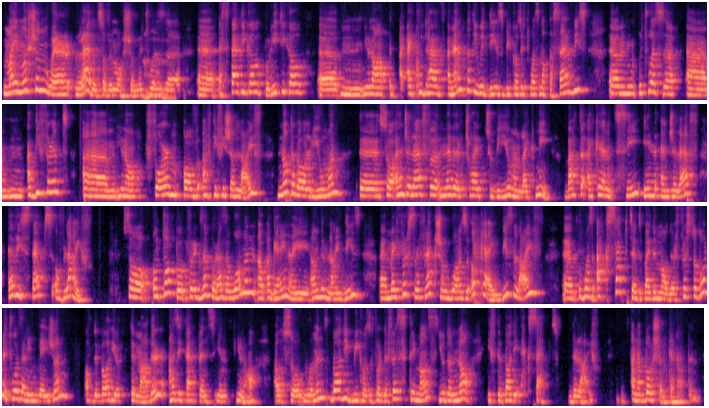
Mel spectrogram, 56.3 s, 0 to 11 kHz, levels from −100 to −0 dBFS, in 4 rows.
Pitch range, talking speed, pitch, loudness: 200-275 Hz, 145 wpm, 230 Hz, -22 LUFS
